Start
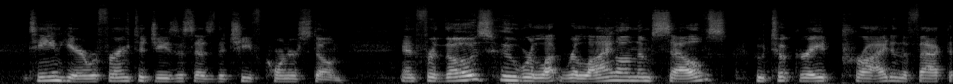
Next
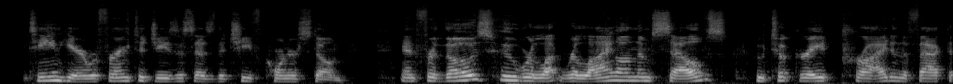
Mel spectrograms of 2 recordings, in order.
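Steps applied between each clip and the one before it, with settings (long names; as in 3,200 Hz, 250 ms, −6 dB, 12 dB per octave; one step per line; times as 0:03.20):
noise gate with hold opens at −48 dBFS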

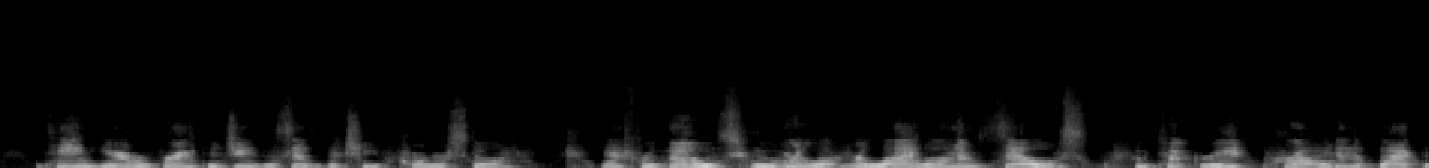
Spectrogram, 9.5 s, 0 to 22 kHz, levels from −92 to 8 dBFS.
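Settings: auto-filter low-pass sine 2.7 Hz 500–2,000 Hz
level −2 dB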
